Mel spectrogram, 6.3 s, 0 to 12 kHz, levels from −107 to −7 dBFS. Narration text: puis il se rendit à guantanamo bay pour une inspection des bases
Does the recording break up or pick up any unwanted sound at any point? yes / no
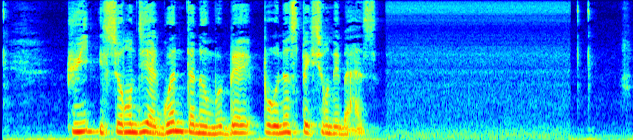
no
